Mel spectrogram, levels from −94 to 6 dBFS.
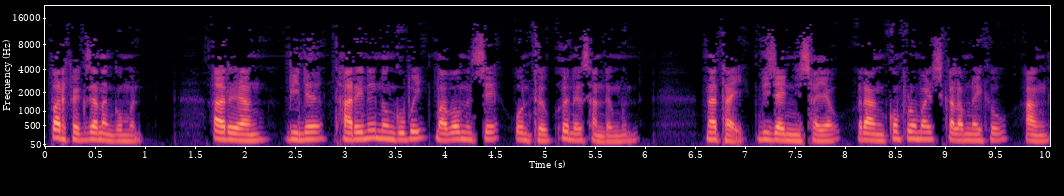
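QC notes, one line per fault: Throughout: transcoding between lossy codecs. The speech carries two layers of coding damage heard together. Nothing is present above 16.6 kHz, and that ceiling stays fixed across the clip. The texture points to a low-rate WMA encode, around 48 kbit/s, followed by an MP3 encode near 32 kbit/s. The likely cause is re-encoding an already compressed file. The second codec spends its scarce bits reproducing the first one's artefacts, then adds its own artefacts on top.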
